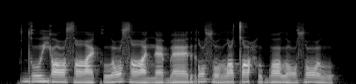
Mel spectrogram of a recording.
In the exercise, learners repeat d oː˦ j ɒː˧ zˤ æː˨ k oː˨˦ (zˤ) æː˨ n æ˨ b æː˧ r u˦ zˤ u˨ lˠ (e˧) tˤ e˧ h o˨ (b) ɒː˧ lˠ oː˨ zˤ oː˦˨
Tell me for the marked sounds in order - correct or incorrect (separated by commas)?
correct, correct, correct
